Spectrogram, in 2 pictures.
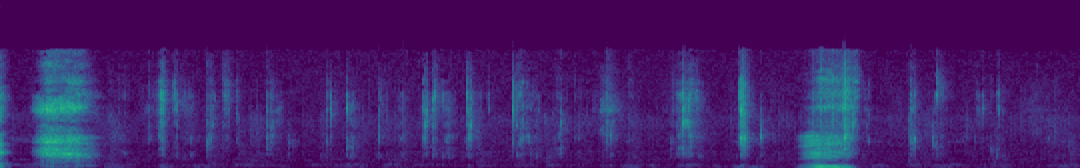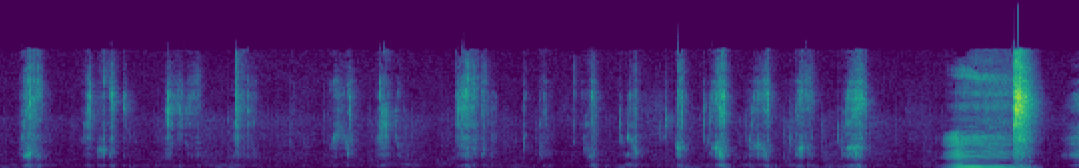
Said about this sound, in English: You're somewhat prim and proper neighbor, on her knees in front of you, slurping on your cock.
